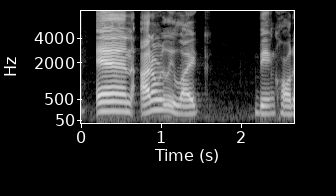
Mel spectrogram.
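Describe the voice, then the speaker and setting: A woman talks at a moderate pace. Her pitch is fairly low. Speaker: streamer and entrepreneur. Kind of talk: casual chat.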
